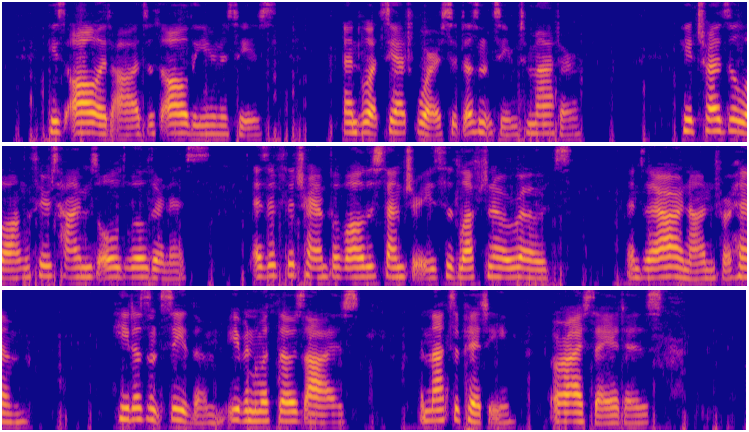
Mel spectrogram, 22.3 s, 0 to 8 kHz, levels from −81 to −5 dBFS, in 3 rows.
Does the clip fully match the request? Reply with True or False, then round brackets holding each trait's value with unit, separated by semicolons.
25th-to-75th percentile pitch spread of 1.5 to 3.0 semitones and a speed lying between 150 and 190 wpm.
False (2.7 semitones; 140 wpm)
